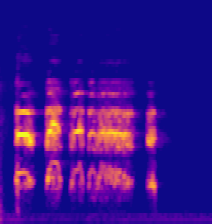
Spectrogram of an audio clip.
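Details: Wild northern red junglefowl cock drawn to a trap by a decoy, crowing a fierce challenge: a short, clipped, loud crow of four or five harsh, buzzy syllables with a final separate note. The background is otherwise quiet.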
